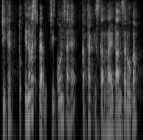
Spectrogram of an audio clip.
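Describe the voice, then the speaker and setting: A man teaching an exam-prep lesson, repeating each term slowly as he writes it out and often calling his students dear children. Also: fairly high pitch, expressive, breathy edge. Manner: repetitive, dictating slowly while writing; addresses students fondly and often. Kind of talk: whiteboard lesson.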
